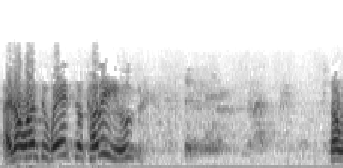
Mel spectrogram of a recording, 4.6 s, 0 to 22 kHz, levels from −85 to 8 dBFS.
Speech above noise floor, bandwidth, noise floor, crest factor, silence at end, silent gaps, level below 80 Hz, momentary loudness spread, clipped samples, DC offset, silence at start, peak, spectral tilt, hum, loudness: 38 dB; 6.8 kHz; -50 dBFS; 14 dB; 0 s; none; -58 dBFS; 24 LU; under 0.1%; 0.3%; 0.05 s; 0 dBFS; -5 dB/octave; none; -12 LUFS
